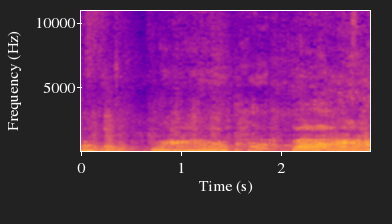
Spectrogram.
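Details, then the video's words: Angry Rottweilers fighting while another dog, Daud, tries to stop it: throaty growls come in three bursts, with a brief pause between them and the last burst the loudest and harshest. "বিশাল যুদ্ধ হলো Rottweiler এর"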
